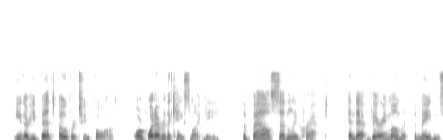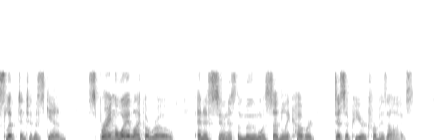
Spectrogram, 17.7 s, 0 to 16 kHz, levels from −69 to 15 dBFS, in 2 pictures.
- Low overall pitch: No, high, 245 Hz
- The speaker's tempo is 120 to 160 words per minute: Yes, average, 140 wpm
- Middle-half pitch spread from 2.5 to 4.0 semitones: No, average, 5.0 semitones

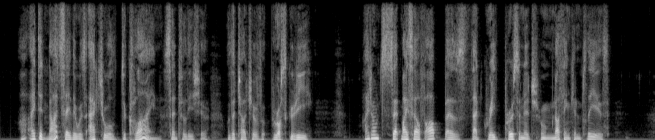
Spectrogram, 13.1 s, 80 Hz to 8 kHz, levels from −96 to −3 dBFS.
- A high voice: No, low, 115 Hz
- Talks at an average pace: No, slow, 130 wpm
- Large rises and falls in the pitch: No, average, 4.3 semitones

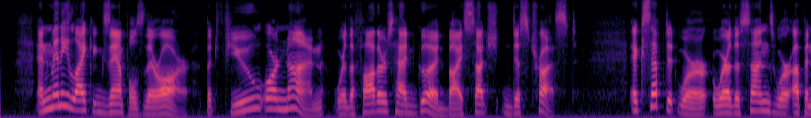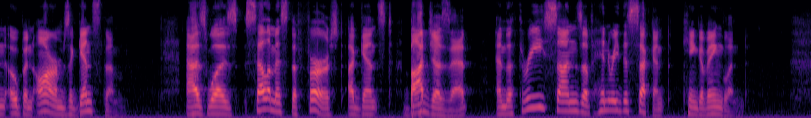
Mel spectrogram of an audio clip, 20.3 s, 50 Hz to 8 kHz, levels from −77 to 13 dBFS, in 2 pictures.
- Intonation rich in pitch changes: Yes, wide, 6.6 semitones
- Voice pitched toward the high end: No, medium, 150 Hz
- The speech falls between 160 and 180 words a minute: No, average, 145 wpm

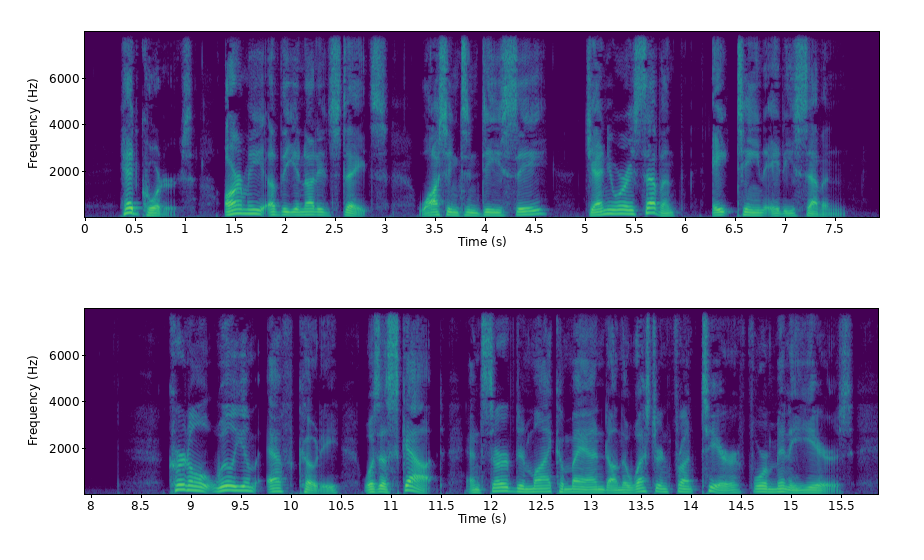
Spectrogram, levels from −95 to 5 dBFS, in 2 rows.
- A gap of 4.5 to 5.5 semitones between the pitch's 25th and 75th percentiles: Yes, average, 4.8 semitones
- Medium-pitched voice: No, low, 120 Hz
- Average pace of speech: No, slow, 120 wpm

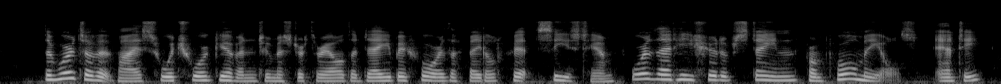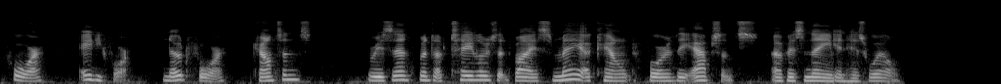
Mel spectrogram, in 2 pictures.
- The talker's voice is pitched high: No, medium, 175 Hz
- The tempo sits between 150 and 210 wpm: No, average, 140 wpm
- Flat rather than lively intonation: No, average, 3.9 semitones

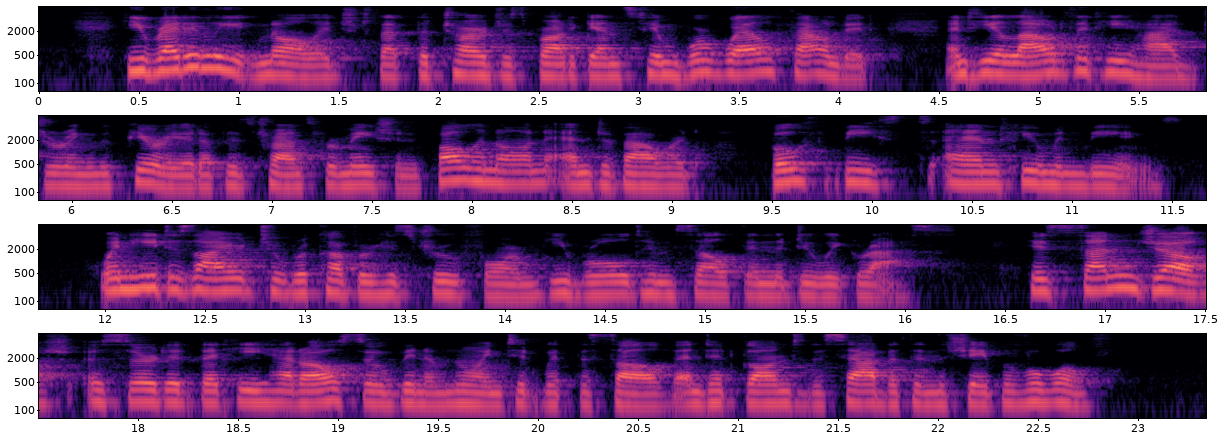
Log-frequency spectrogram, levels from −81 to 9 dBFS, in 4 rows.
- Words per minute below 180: No, average, 190 wpm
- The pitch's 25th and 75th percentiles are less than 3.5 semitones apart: Yes, average, 3.0 semitones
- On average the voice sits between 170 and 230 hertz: No, medium, 150 Hz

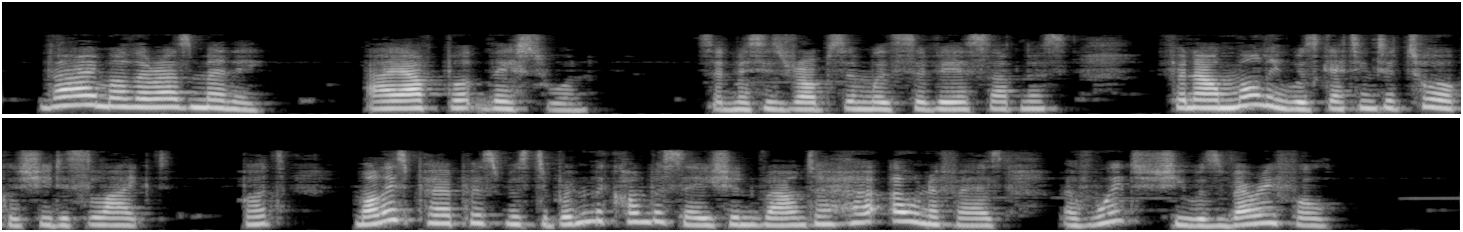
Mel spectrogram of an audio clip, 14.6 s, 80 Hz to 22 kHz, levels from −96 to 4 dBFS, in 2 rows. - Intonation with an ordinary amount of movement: Yes, average, 3.7 semitones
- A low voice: No, high, 230 Hz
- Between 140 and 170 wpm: No, average, 180 wpm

